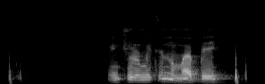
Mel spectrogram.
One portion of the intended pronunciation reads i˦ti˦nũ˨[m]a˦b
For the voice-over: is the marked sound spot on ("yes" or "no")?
yes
